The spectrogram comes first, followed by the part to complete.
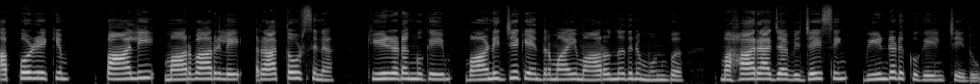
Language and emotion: Malayalam, neutral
